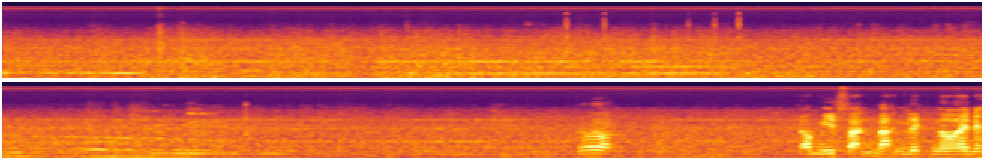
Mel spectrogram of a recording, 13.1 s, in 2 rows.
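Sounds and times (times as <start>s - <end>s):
rumble of tyres: 0.0s - 10.2s.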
